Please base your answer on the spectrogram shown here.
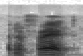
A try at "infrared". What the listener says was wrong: Yeah, that's actually much better.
